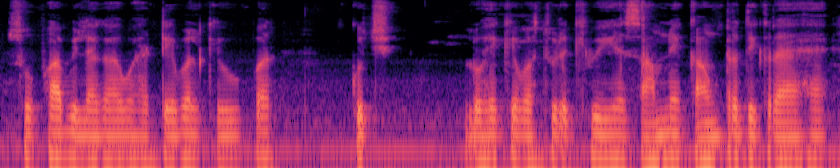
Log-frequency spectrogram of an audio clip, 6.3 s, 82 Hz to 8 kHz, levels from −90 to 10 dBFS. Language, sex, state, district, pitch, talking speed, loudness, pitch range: Hindi, male, Jharkhand, Ranchi, 105 Hz, 190 wpm, -22 LUFS, 100-110 Hz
